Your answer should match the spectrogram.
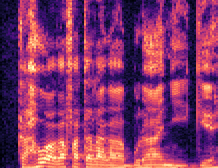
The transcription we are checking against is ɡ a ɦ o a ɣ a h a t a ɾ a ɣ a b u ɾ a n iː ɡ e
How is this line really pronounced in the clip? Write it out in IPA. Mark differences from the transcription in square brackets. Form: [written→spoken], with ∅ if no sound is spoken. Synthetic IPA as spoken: [ɡ→k] a ɦ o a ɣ a [h→f] a t a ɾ a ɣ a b u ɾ a [n→ɲ] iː ɡ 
